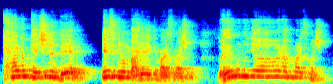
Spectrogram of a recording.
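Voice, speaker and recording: A man's voice: high voice, big pitch swings, fast, dark tone, reverberant, rough recording. A male pastor delivering a sermon, repeating key phrases and asking rhetorical questions with emphasis.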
